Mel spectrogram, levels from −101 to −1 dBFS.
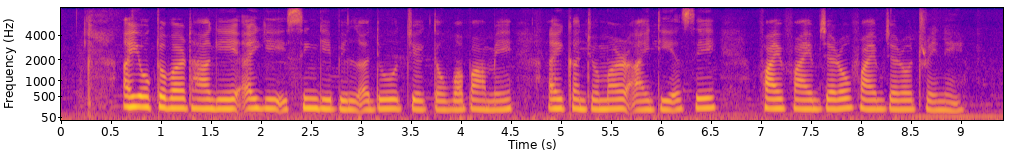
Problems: none marked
